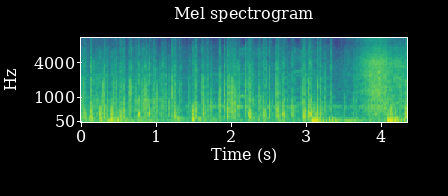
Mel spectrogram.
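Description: Fireworks display at close range: dense, rapid crackling from bursting stars. About three seconds in come deep thumps and rushes of hiss as a fan of comets shoots up from the ground.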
